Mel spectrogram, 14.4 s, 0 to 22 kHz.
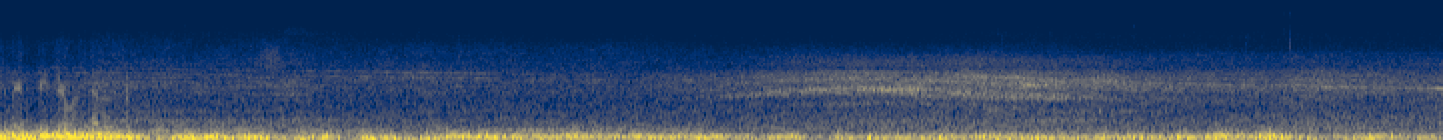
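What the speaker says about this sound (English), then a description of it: "There's your 717 that Delta acquired from AirTran." A Delta Boeing 717 jet at Minneapolis–Saint Paul airport produces a loud, continuous low rumbling roar with wind buffeting, steady throughout under a faint distant engine whine.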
